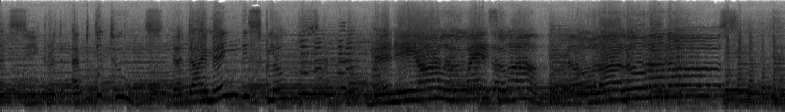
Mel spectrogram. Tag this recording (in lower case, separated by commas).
music, speech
